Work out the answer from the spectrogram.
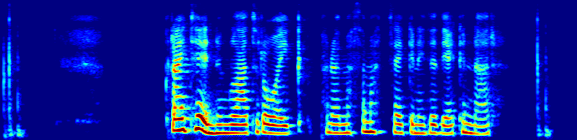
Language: Welsh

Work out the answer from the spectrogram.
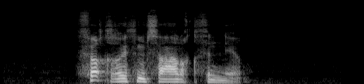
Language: Kabyle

